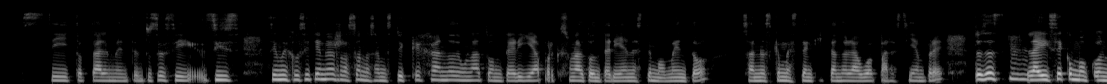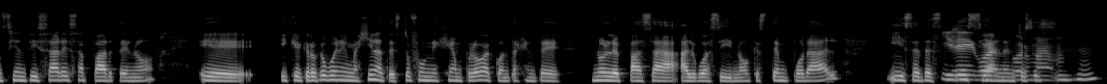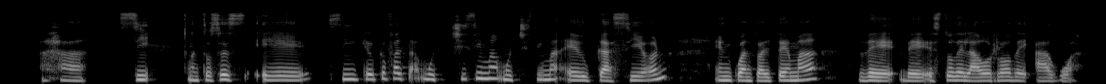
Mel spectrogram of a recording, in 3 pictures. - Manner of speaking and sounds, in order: none
- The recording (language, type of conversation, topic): Spanish, podcast, ¿Cómo motivarías a la gente a cuidar el agua?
